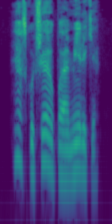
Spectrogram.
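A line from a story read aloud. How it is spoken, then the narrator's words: Sighing. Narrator (Russian): вздохнула она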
